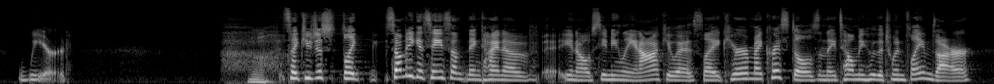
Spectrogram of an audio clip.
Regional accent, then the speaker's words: New York, United States; You know, like I grew up near Lilydale.

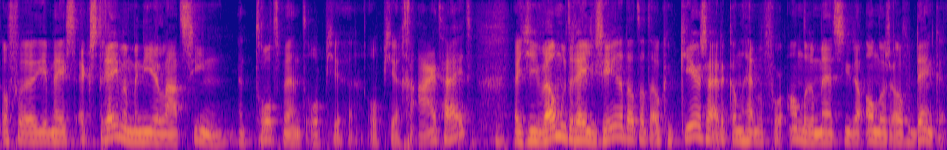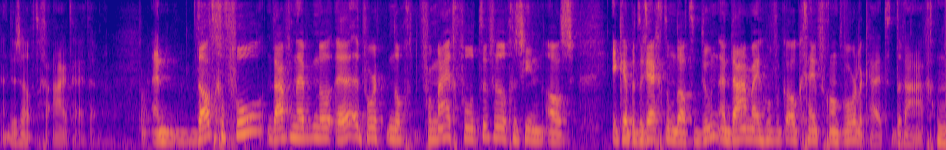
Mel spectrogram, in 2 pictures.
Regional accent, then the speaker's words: Nijmegen, Gelderland, Netherlands; Nijmegen. Maar in een heel, heel liberaal, vrij gezin.

